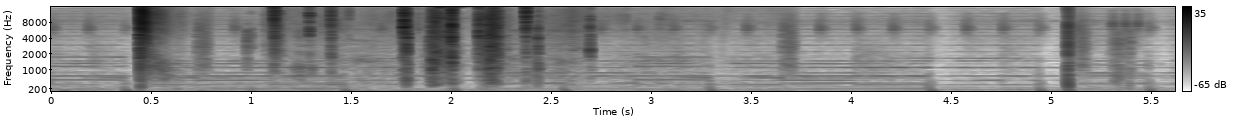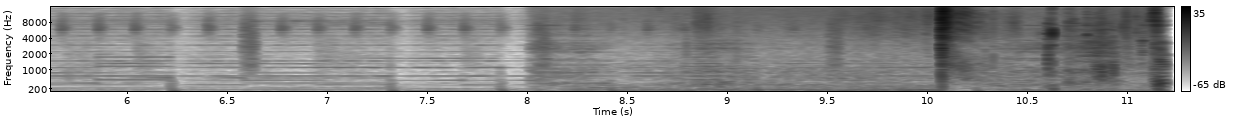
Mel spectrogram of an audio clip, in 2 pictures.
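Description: Suppressed B&T APR 8.6 Blackout sniper rifle fired outdoors at a 100-yard target: several sharp, muted cracks spaced a second or more apart, fairly faint against a steady background.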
